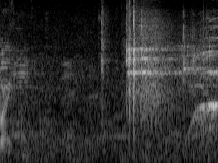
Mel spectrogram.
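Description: Metal baseball bat striking a pitched ball with a sharp ping a little over a second in, its ring dying away within about a second, over quiet ballpark background.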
